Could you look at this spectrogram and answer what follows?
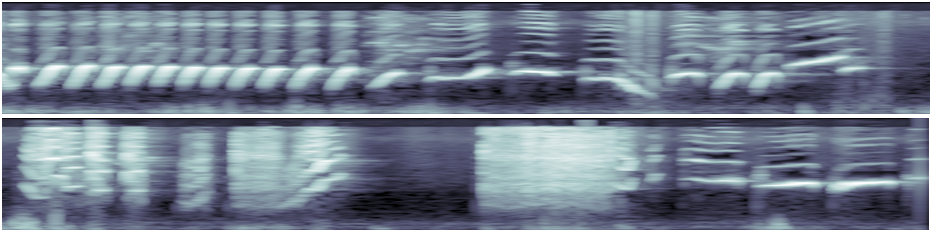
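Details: Provoking song of a white-rumped shama, played to trigger a reply and the bird's full repertoire: a rapid trill of about twelve clipped notes, twisting whistles, harsh rasping bursts, a short pause, then clear whistles.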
